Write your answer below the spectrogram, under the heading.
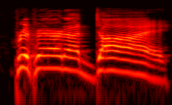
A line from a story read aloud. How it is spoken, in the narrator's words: The banker shouted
